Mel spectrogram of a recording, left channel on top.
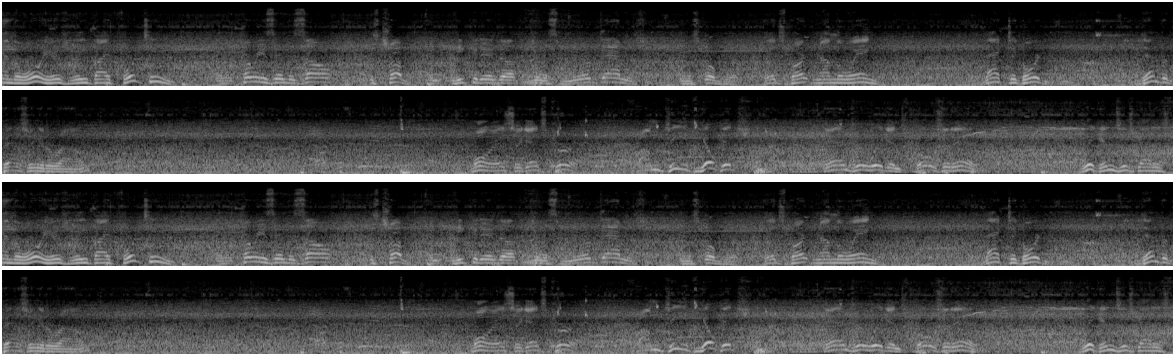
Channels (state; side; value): identical; both; correlation 1.00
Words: the Warriors lead by 14. And when Curry's in the zone, it's trouble. And he could end up doing some real damage on the scoreboard. It's Barton on the wing. Back to Gordon. Denver passing it around. Morris against Curry. From deep, Jokic. Andrew Wiggins pulls it in. Wiggins has got his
